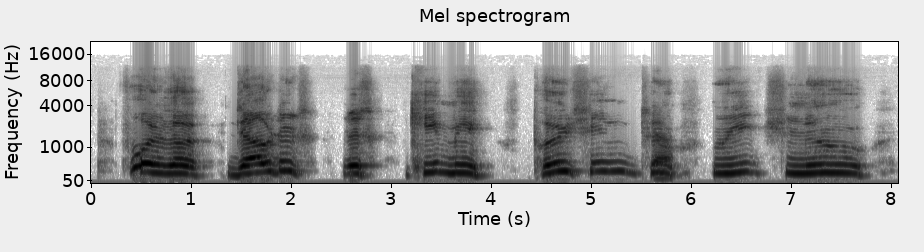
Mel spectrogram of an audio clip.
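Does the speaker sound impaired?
Yes: cerebral palsy; childhood physical therapy, therapist started lifting with ankle weights on dowel bar, therapy became weight training; ongoing gym workouts, reported to make cerebral palsy stronger.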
